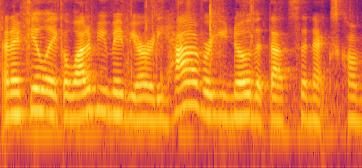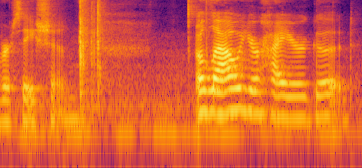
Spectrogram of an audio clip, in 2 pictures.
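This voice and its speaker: A woman's voice: medium pitch, normal speed, fairly bright tone, a little hiss or hum. Chatty, slightly congested woman tarot reader. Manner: chatty, reassuring, thinks aloud with restarts. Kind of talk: casual tarot reading to camera.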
